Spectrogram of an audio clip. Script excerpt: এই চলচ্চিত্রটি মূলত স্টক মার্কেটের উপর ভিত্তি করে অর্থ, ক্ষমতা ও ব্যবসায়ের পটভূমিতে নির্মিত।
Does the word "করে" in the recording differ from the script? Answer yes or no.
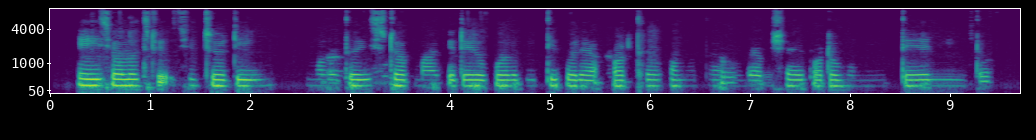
no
